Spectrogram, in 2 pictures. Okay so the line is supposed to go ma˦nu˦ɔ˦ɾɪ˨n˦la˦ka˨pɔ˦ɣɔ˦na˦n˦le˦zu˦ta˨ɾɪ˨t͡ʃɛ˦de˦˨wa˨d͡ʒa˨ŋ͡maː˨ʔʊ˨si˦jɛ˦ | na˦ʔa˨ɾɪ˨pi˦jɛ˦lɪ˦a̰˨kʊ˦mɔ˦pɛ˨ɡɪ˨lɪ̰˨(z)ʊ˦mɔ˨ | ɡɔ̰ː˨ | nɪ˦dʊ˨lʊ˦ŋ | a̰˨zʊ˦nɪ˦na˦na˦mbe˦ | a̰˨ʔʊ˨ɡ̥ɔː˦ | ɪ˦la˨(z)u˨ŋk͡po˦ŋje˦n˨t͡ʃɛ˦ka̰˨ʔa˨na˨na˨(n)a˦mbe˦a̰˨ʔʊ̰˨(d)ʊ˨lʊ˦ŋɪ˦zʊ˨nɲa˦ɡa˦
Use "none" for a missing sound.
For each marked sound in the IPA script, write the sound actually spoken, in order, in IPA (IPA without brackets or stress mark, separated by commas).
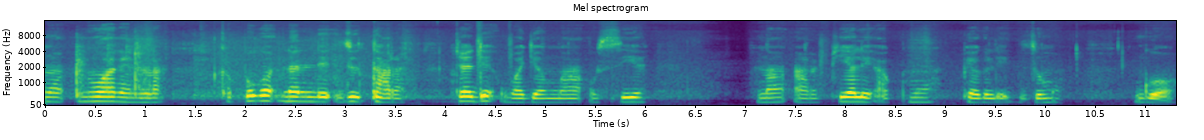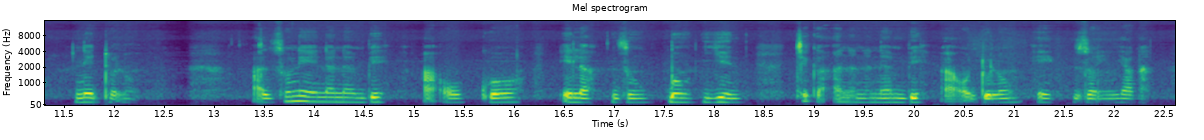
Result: z, z, n, d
